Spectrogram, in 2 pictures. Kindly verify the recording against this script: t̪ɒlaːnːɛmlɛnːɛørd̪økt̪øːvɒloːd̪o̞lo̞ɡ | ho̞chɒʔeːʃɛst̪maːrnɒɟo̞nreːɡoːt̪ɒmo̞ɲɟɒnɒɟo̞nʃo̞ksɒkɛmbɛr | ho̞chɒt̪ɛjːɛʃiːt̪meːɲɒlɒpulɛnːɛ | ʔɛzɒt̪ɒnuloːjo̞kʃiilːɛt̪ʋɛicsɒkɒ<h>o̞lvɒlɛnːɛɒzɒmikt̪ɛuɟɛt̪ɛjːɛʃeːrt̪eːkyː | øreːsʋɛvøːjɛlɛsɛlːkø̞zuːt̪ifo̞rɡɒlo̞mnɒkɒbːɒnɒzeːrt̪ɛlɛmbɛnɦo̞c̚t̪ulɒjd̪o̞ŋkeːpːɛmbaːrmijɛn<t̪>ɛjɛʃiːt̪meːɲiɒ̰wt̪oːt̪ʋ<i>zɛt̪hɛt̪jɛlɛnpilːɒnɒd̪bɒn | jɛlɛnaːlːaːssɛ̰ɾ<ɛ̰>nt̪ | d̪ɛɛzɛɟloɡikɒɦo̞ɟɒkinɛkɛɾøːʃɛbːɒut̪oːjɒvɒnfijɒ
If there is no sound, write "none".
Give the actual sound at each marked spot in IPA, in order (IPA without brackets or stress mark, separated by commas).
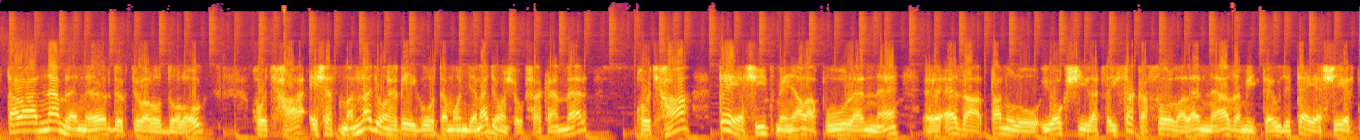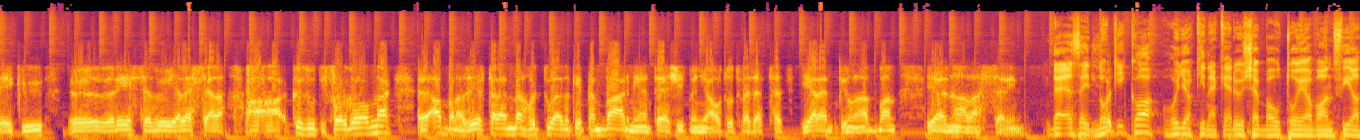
s, t̪, ɛ, ḭ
